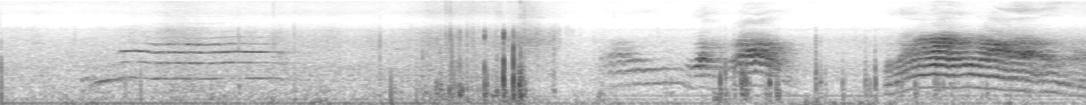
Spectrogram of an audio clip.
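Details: Fighting cats: a thin, steady, high whine early on, then clicks and a sharp burst, followed by rising and falling, heavily harmonic yowls that swell into a loud, harsh wail at the end over a faint background hum.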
